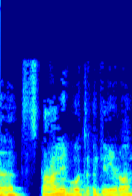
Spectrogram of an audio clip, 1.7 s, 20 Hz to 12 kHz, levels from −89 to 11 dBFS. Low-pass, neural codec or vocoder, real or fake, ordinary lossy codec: 10.8 kHz; codec, 32 kHz, 1.9 kbps, SNAC; fake; MP3, 32 kbps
